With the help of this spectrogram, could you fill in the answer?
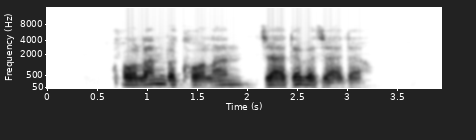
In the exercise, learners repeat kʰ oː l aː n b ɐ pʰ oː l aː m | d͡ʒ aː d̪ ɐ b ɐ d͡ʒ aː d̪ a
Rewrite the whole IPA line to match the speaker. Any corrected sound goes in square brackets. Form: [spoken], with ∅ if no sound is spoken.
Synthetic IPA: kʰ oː l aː n b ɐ [kʰ] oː l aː [n] | d͡ʒ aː d̪ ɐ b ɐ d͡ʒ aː d̪ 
